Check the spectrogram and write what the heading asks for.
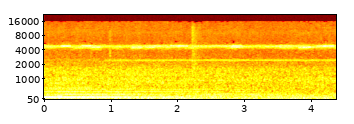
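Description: The last low held note of bowed-string music fades out over the first two seconds. Under it runs a faint, steady, high-pitched trill that pulses slightly, like a cricket's chirring.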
